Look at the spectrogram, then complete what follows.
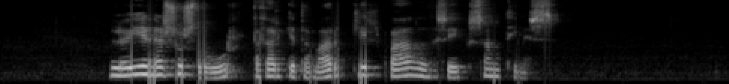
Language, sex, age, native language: Icelandic, female, 40-49, Icelandic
